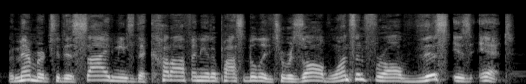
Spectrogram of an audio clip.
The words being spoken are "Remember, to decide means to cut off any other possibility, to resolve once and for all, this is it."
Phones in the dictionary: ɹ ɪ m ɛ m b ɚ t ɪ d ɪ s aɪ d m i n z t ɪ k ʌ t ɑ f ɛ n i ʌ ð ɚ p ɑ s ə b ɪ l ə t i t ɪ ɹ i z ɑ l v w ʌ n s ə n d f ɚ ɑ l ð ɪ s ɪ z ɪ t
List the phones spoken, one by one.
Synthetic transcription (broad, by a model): ɹ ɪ m ɛ m b ɚ t ɪ d ɪ s aɪ d m i n z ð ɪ k ʌ t ɑ f ɛ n i ʌ ð ɚ p ɑ s ə b ɪ l ə t i t ɪ ɹ i z ɑ l v w ʌ n s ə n f ɚ ɑ l ð ɪ s ɪ z ɪ t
